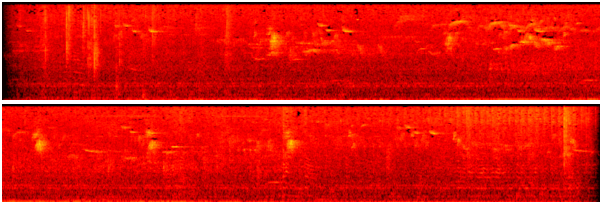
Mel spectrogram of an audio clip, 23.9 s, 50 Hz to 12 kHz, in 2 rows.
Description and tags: BIRDS & BEES
Son d'oiseaux et d'abeilles. Son enregistré avec un ZOOM H4N Pro et une bonnette Rycote Mini Wind Screen.
Sound of birds and bees. Sound recorded with a ZOOM H4N Pro and a Rycote Mini Wind Screen.
bee, bees, bird, birds, bumble-bee, field-recording, forest, insects, nature, south-of-france, spring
